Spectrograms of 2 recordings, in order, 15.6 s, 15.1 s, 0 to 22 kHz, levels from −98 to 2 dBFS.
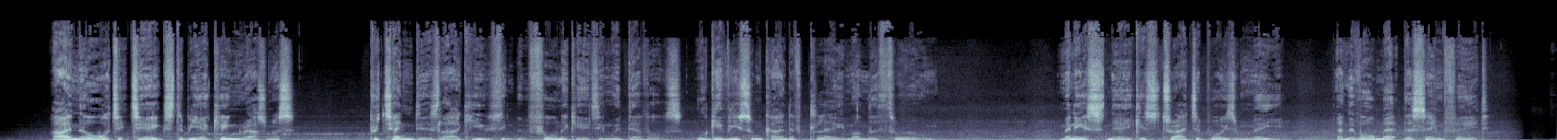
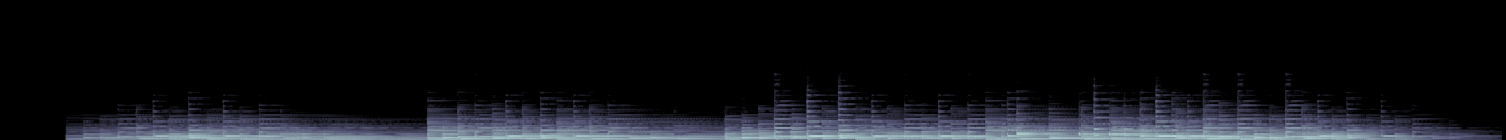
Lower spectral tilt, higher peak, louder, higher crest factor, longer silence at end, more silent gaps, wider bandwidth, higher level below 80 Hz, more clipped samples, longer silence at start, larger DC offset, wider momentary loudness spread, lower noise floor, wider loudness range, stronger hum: second, -4 dB/octave vs -8.5 dB/octave; first, -4 dBFS vs -14 dBFS; first, -23 LUFS vs -28 LUFS; first, 20 dB vs 14 dB; first, 0.65 s vs 0.5 s; neither; first, 19 kHz vs 6.6 kHz; first, -44 dBFS vs -62 dBFS; neither; second, 0.5 s vs 0.65 s; neither; about the same, 12 LU vs 14 LU; about the same, -59 dBFS vs -60 dBFS; about the same, 5 LU vs 6 LU; neither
